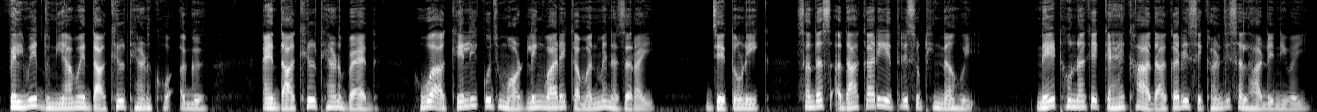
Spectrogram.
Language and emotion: Sindhi, neutral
